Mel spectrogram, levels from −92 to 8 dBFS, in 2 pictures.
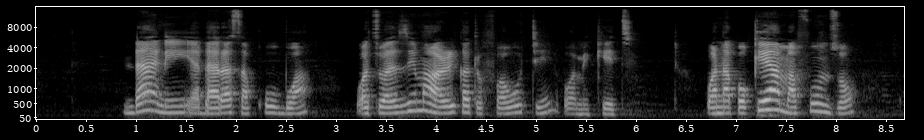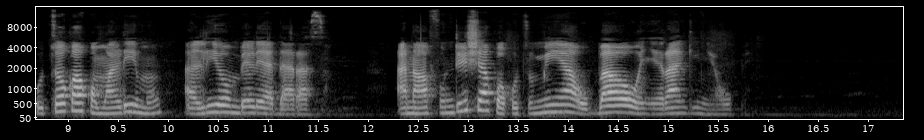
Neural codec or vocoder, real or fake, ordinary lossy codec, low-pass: vocoder, 48 kHz, 128 mel bands, Vocos; fake; AAC, 64 kbps; 14.4 kHz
